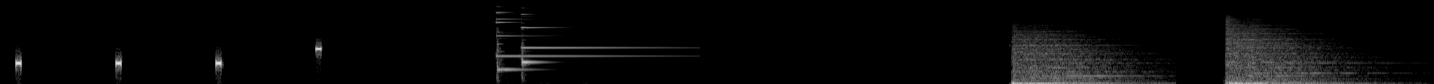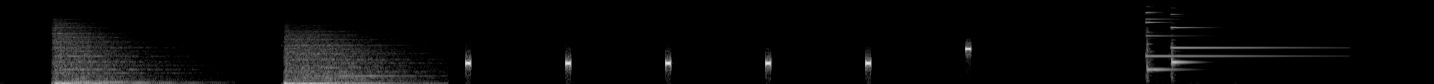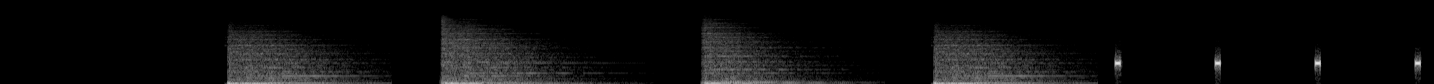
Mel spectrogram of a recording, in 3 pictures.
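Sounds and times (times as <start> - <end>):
bright bell-like ding: 5.0 - 7.0, 25.8 - 27.8
two-note chime: 5.0 - 7.0, 25.8 - 27.8.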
